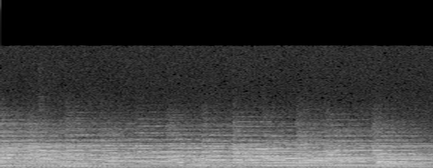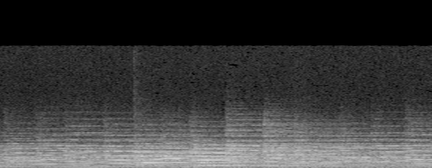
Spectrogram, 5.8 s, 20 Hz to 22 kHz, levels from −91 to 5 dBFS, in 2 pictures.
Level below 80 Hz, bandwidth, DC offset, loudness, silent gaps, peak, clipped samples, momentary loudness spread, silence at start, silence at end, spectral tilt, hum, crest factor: -44 dBFS; 16.5 kHz; under 0.1%; -16 LUFS; none; -2 dBFS; under 0.1%; 5 LU; 0 s; 0 s; -3.5 dB/octave; none; 14 dB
